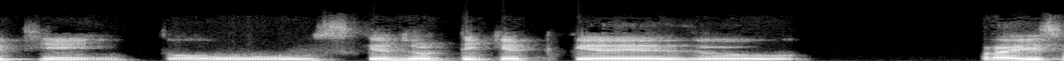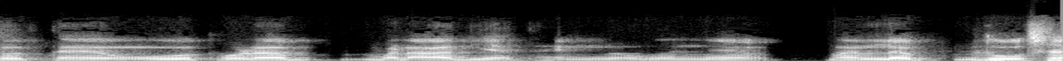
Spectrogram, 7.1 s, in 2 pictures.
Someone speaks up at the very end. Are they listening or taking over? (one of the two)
listening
